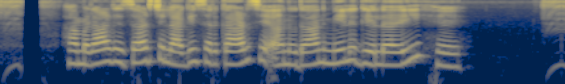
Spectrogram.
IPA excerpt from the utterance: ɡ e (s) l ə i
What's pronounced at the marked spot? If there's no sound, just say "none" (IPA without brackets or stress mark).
none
